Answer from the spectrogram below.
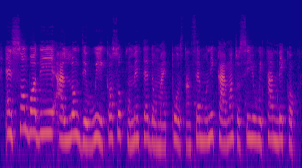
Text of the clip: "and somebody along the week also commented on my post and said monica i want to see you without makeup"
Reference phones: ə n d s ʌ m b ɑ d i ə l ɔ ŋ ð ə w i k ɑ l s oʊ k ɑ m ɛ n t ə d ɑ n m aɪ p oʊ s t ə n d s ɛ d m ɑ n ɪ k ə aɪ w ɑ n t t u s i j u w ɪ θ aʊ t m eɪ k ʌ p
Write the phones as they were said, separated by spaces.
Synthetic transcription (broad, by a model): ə n s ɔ m b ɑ d i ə l ɔ ŋ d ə w i k ɑ l s oʊ k ɑ m ɛ n t ə d ɑ n m aɪ p oʊ s t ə n s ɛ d m ɑ n ɪ k ə aɪ w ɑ n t t u s i j u w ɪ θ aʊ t m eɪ k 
